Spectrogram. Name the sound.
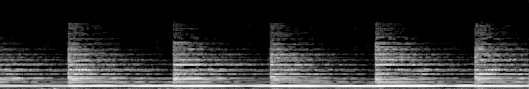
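church bells ringing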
